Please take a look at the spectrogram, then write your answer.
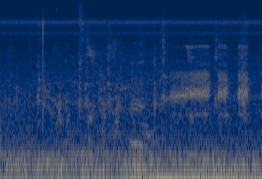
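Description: Hens clucking in short, scattered calls over a steady low background hum, with a few sharper bird notes near the end.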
